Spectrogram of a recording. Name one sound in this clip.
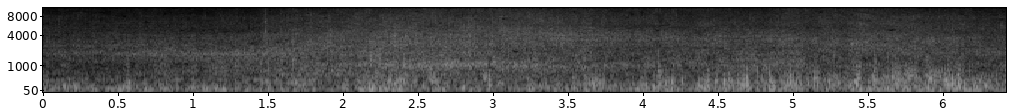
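A car's tyres hiss past on a wet road.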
